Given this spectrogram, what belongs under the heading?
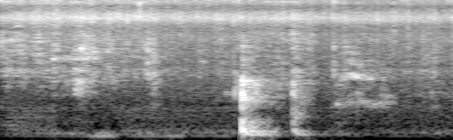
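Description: Washed puffed rice (aval) tipped into a pan of sautéed ingredients for uppuma, giving a sudden loud sizzle and scrape of stirring, then quieter frying.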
